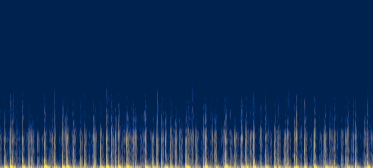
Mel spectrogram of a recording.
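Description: Long pink-painted nails rapidly scratch two small black foam windscreen covers on a binaural microphone. The result is a dense, muffled, low rumbling scratch with soft thumpy strokes coming about four per second in an uneven rhythm, with almost nothing in the highs.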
